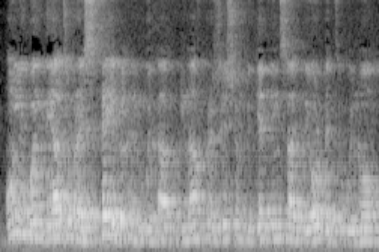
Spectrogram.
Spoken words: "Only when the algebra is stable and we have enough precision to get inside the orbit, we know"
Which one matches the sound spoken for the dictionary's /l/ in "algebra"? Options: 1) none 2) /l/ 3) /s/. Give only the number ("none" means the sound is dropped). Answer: 1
